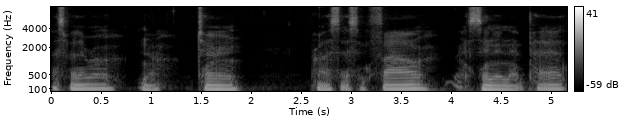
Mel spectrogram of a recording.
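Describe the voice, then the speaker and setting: Monotone, flat intonation from a somewhat breathy man with a fairly low pitch, on a very clean recording with a silent background. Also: moderate pace. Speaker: programming instructor. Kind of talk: tutorial. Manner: halting, with many repeated words.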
